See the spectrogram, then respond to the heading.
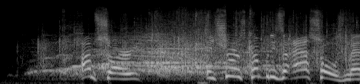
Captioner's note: cheering and applause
